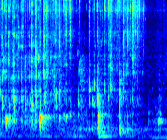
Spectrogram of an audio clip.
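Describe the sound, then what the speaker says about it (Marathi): Water pours and splashes into a pressure cooker holding soaked wheat, with a few light knocks of the metal pot in a quiet kitchen. "या कुकरमध्ये आपल्याला हे पाणी आणि गहू घालून घ्यायचे आहेत"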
